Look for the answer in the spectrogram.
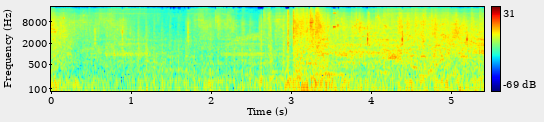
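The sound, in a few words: gunfire in the video game Halo 5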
